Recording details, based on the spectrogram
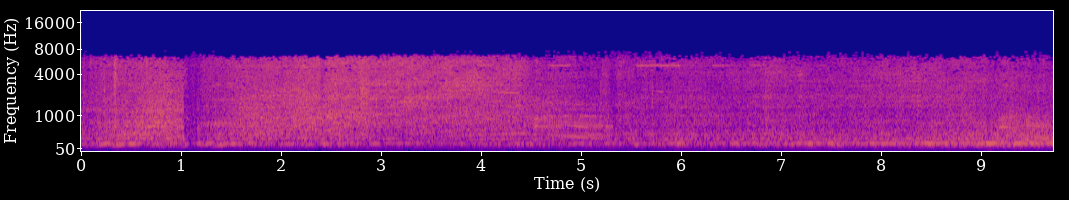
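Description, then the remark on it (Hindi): A heavy truck engine rumbles loudly, revving with a rising pitch as the vehicle pulls away, its steady roar filling the whole stretch without any voices. “Truck driver जी, जरा गाड़ी रोकना।”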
